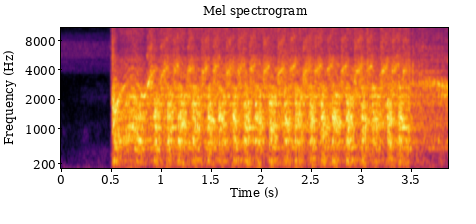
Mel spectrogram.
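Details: 1998 Ford Ranger 4.0 with a new fuel pump and a gauge fitted to check fuel pressure (should be 40–50 psi, reads 53): strong, steady cranking about four beats a second with no skips or grinding; normal cranking.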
